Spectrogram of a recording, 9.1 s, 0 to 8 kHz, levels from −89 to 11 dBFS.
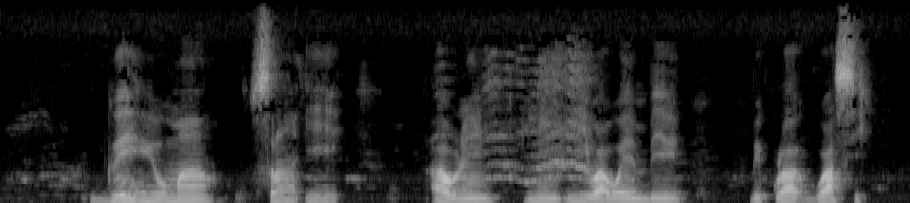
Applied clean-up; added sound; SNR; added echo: none; none; none; none.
